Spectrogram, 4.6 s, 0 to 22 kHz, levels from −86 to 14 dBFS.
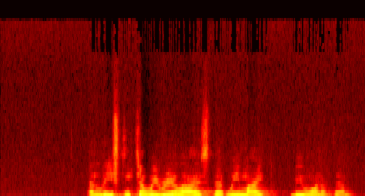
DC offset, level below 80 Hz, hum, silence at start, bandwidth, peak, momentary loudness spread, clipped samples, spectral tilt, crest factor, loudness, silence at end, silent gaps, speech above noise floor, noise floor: under 0.1%; -58 dBFS; none; 1.1 s; 19 kHz; -2 dBFS; 11 LU; under 0.1%; -7 dB/octave; 16 dB; -17 LUFS; 0.2 s; none; 40 dB; -56 dBFS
